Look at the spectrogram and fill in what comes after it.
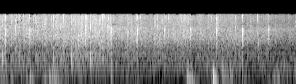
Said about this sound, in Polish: Witam serdecznie i brawa od razu dla pana redaktora.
